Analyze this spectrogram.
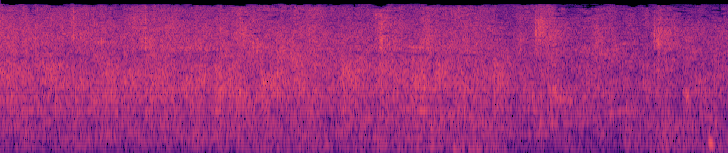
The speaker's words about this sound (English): Wow, give them a round of applause for doing the right thing. Welcome.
